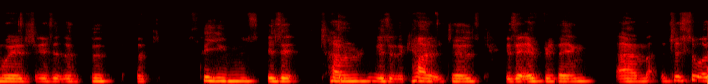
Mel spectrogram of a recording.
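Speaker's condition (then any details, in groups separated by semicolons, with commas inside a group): Cerebral palsy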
